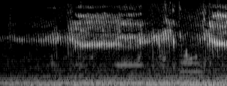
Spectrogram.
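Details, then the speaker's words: Hearing aid feedback demonstration: a steady high-pitched tone that wavers and warbles over a low background hum, caused by speaker output being picked up by the aid's microphone in an endless loop. "is that annoying whistle, chirping, or warbling that some people get from their hearing aids. This feedback sound occurs when audio coming out of the hearing aid's speaker is picked up by the microphone in an endless cycle."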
